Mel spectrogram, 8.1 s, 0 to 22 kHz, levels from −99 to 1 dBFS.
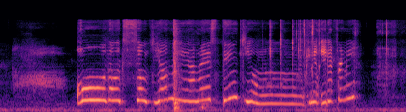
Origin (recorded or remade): remade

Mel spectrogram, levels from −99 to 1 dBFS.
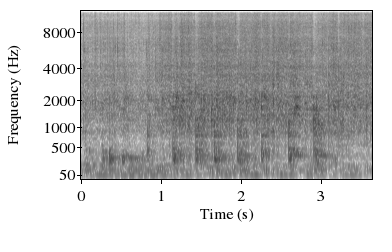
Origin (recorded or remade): recorded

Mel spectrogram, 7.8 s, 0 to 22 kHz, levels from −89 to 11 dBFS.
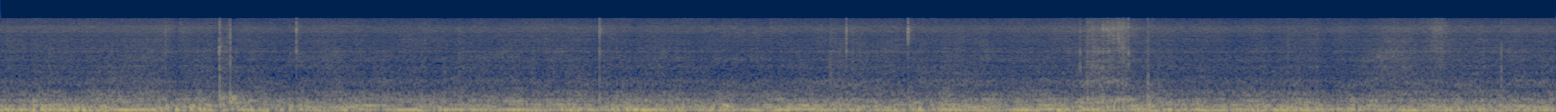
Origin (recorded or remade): remade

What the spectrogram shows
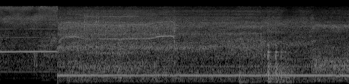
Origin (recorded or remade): remade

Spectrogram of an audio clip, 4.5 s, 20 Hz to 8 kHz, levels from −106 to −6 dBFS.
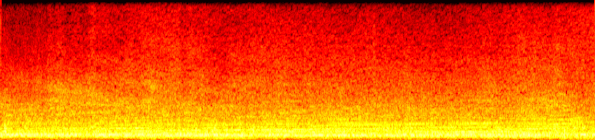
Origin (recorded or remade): remade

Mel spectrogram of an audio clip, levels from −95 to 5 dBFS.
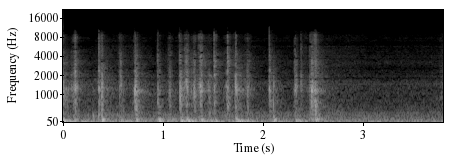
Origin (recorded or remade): remade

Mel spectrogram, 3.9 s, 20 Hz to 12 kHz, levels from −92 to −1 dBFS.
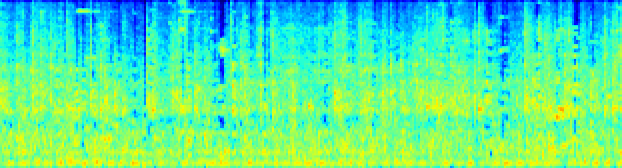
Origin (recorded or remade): recorded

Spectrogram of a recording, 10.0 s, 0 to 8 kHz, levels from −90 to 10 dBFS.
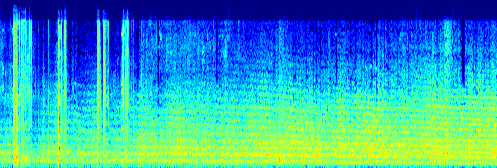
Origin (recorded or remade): recorded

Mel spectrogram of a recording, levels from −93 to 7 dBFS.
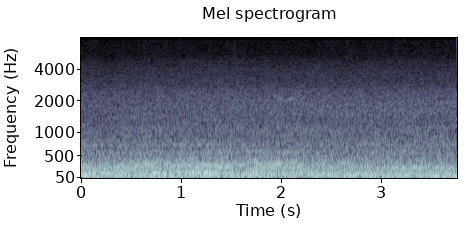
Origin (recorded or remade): recorded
